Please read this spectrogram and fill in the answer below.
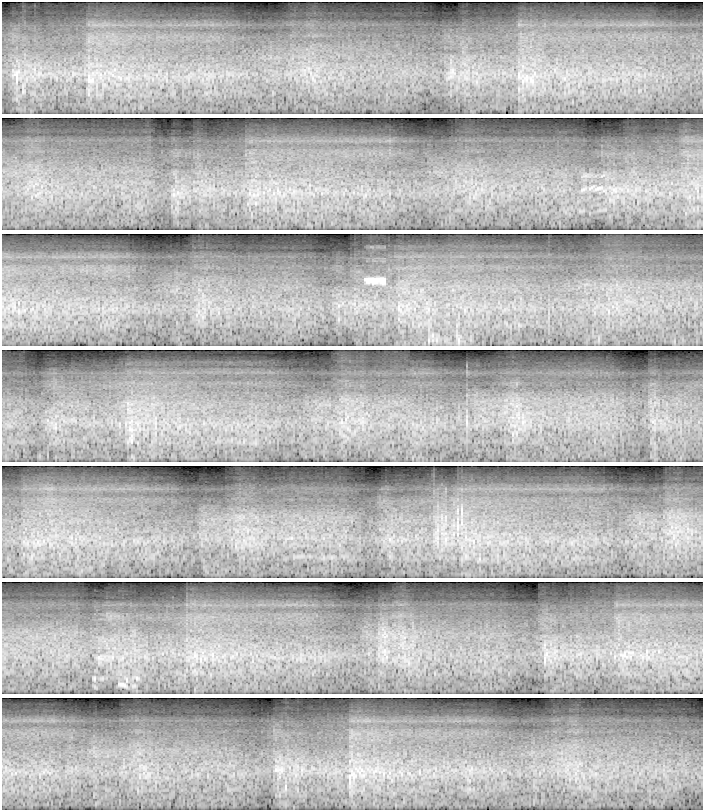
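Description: Continuous wash of surf and water splashing as swimmers wade and swim through the waves. A short high-pitched tone sounds once, about eleven seconds in, louder than the rest.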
